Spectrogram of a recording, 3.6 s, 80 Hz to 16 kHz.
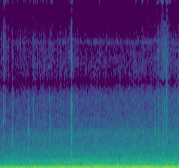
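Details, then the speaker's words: Range Rover L322 TDV8 diesel, after fuel injector cleaning for rough idle, driving in sport mode: deep, smooth V8 rumble pulling steadily under acceleration, no knocks, rattles or misfires; engine healthy. "Sounds so nice. It's almost as nice as the sound as the electric vehicles produce."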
